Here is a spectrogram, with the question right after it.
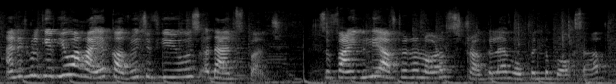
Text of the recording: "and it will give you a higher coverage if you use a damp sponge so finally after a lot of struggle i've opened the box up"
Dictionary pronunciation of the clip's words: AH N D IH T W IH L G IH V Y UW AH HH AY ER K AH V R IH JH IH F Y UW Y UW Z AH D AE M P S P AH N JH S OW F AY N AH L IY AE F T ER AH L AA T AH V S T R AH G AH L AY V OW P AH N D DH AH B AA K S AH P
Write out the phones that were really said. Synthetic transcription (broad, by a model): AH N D IH T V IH L G IH V Y UW AH HH AY ER K AH V R IH JH IH F Y UW Y UW Z AH D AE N S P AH N CH S OW F AY N AH L IY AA F T ER AH L AA T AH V S T R AH G AH L AY V OW P AH N D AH B AA K S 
